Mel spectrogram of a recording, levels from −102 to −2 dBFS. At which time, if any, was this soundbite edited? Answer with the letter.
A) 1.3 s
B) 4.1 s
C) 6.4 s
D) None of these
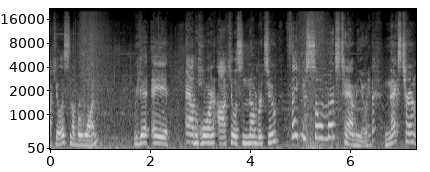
C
